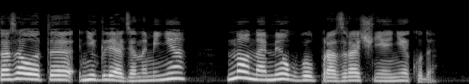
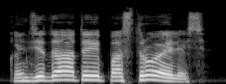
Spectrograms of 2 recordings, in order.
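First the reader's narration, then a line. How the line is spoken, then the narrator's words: Gleeful bark. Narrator (Russian): рявкнул Громила, с видимым удовольствием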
